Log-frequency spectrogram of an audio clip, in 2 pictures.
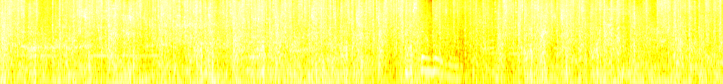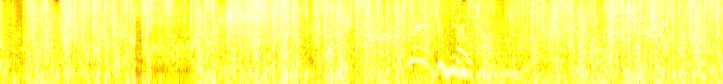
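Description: Fiery explosions burst in a video game battle.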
